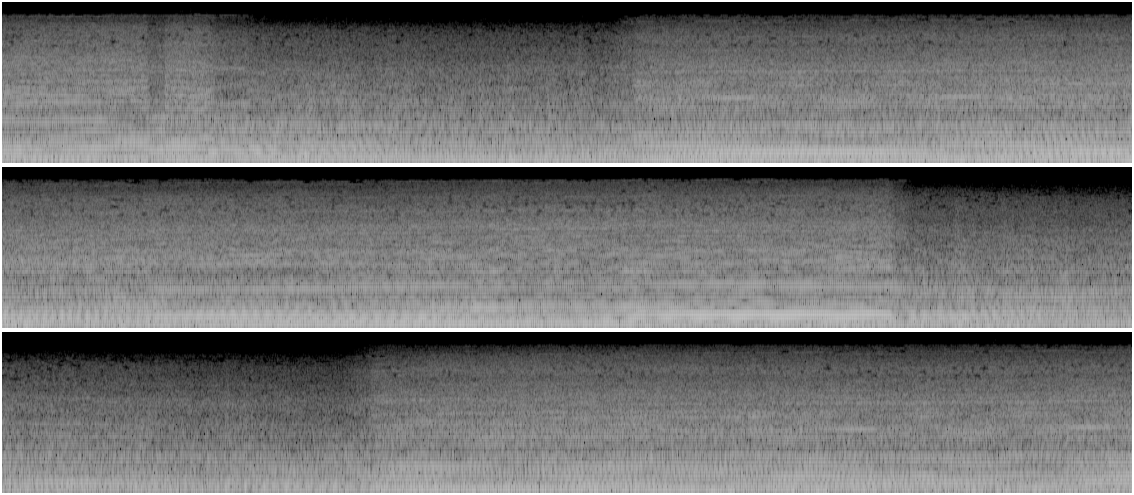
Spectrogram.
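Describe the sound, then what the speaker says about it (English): Onboard a race car lapping Kentucky Motor Speedway in an NSRA series race, the engine drones loud and steady throughout, its pitch dipping and rising twice as the car slows through the turns and pulls back onto the straights. "We're going to ride on board with Nate Maurer and see what a lap is like here at Kentucky Motor Speedway"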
